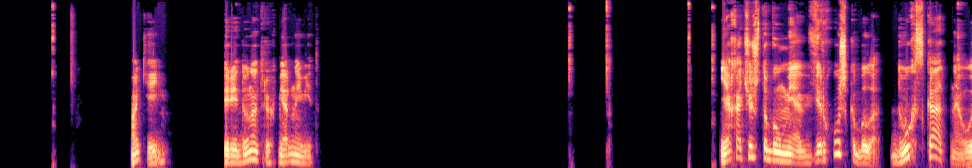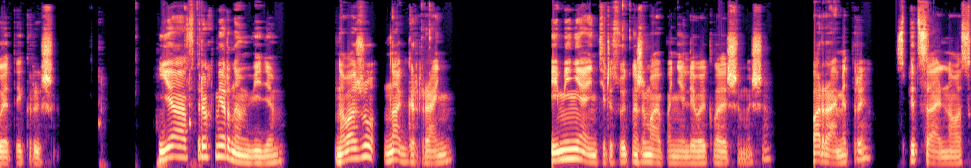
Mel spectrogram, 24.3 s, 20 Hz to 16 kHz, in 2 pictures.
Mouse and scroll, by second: 0.5 click, 5.4 click, 5.7 click, 6.7 middle click, 7.4 middle click, 7.8-8.3 scroll down 3, 8.5 middle click, 9.2 scroll down 1, 11.6 middle click, 11.9-13.2 middle drag, 13.8 middle click, 17.3 click, 19.9 click.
